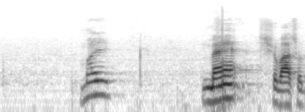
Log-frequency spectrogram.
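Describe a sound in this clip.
A man speaks formally into a microphone.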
